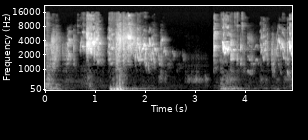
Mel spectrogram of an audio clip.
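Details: Several pet budgies give a continuous grating, chattering warble with brief pauses. Low thumps of background noise are heard early on.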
